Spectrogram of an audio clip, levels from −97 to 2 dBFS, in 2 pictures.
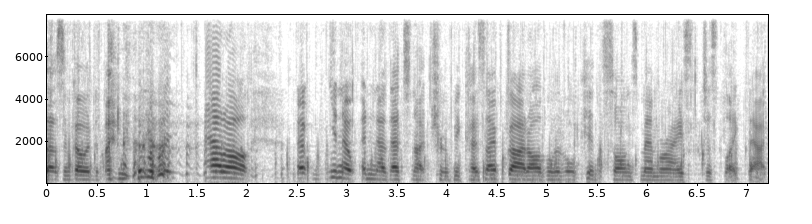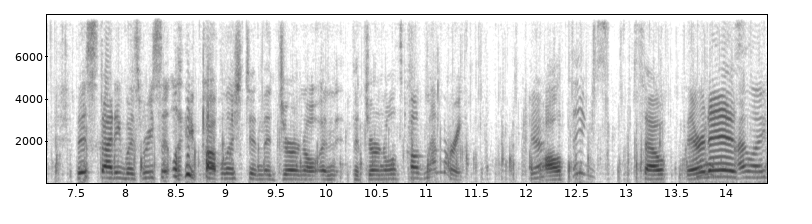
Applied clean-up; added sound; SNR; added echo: neural mask model RNNoise.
